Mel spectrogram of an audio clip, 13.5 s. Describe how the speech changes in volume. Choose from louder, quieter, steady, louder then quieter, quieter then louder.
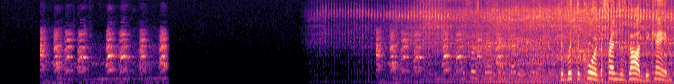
louder.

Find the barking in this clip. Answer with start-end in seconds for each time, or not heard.
0.8-3.4, 7.5-10.2.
